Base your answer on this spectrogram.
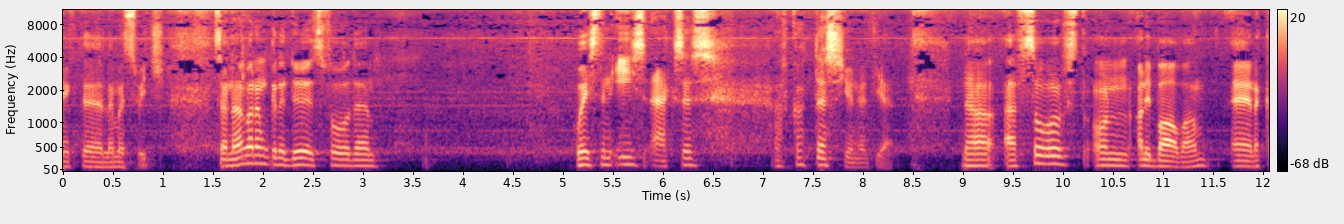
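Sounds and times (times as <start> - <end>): man speaking: 0.0 - 3.2, 5.1 - 8.4, 9.0 - 12.0.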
